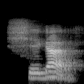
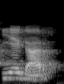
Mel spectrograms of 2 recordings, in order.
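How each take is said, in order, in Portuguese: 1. O ll é pronunciado com sotaque argentino. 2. O ll é pronunciado como um som de i. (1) "da Argentina e do Uruguai" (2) "essa seria a pronúncia que eu adoto"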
